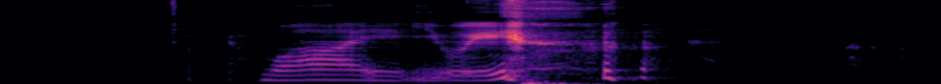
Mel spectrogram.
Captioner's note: laughs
